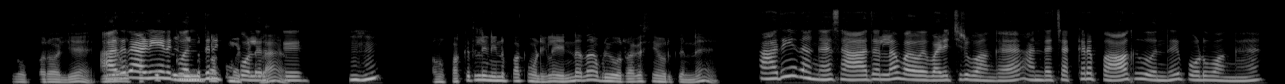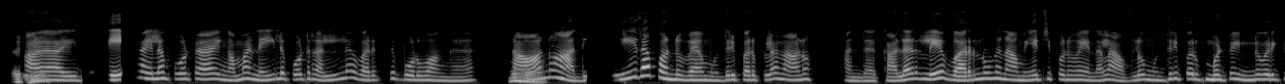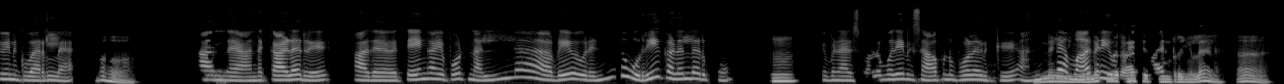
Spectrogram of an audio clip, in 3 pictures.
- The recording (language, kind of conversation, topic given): Tamil, podcast, அம்மாவின் குறிப்பிட்ட ஒரு சமையல் குறிப்பை பற்றி சொல்ல முடியுமா?
- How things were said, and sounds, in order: other background noise; drawn out: "நல்லா"; anticipating: "இப்ப நான் சொல்லம் போதே எனக்குச் சாப்ட்ணும் போல இருக்கு"; anticipating: "என்னங்க நீங்க எனக்கு வேற ஆசைய தூண்டுறீங்களே! ஆ"; unintelligible speech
